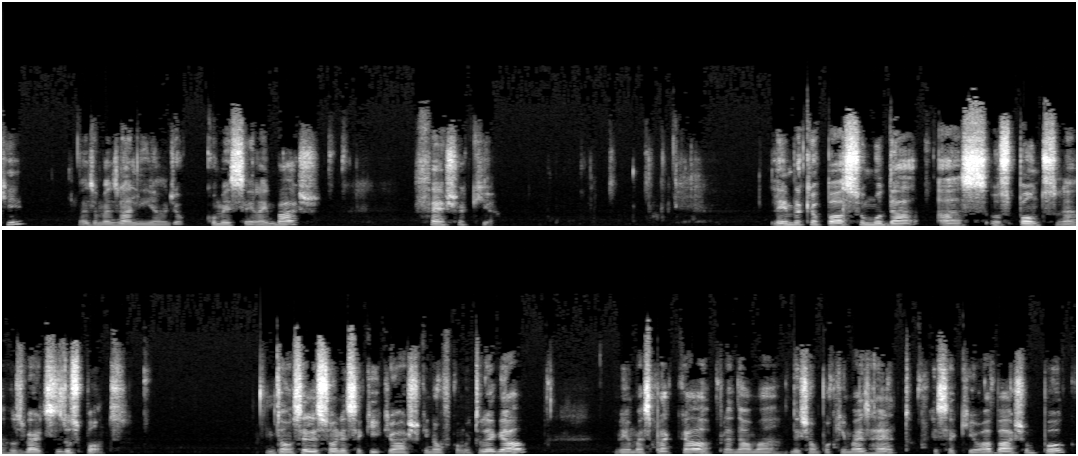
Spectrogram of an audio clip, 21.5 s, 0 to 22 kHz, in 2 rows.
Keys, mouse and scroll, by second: 3.2 click, 5.2 scroll up 1, 6.0 alt+middle click, 6.7-7.1 scroll up 1, 8.4 w, 9.2-14.7 right drag, 14.8-21.4 drag.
